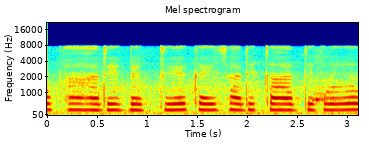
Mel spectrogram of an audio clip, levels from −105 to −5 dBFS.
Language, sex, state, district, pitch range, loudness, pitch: Hindi, female, Uttar Pradesh, Shamli, 255-265 Hz, -14 LUFS, 260 Hz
